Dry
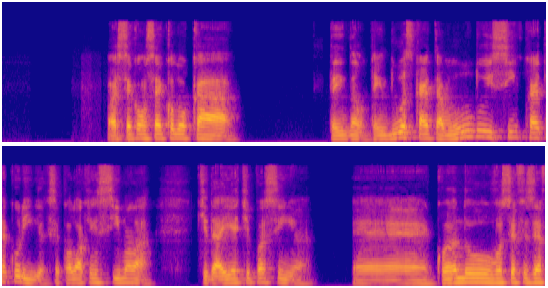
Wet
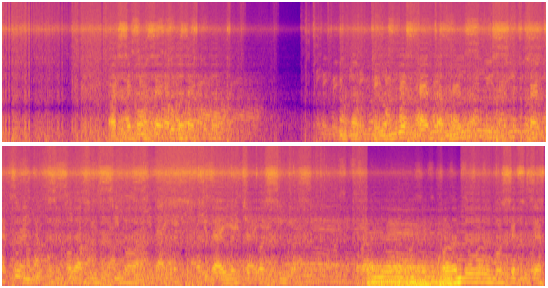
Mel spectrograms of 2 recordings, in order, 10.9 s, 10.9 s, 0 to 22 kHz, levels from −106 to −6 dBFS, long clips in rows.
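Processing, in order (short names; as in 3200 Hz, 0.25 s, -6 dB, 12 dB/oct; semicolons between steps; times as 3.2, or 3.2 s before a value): switching spikes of -25.5 dBFS; echoes that change speed 0.259 s, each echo +2 st, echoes 2, each echo -6 dB; bell 9800 Hz +15 dB 0.37 oct; in parallel at -7 dB: sample-rate reducer 1000 Hz, jitter 0%; 1.95–3.38 on the sum: compressor 6:1, threshold -34 dBFS, peak gain reduction 15 dB; echo 0.33 s -7 dB; plate-style reverb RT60 2.4 s, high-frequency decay 0.95×, DRR 16 dB; limiter -13.5 dBFS, peak gain reduction 6.5 dB; 9.09–10.03 tilt -4 dB/oct; gain +4.5 dB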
